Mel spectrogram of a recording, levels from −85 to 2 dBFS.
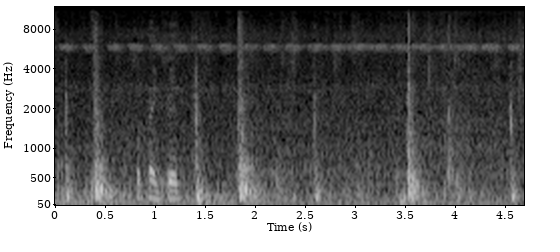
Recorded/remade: recorded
